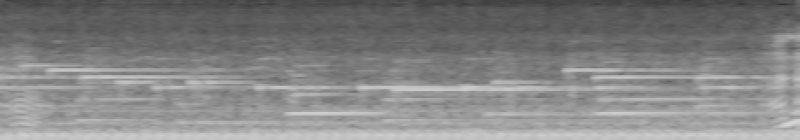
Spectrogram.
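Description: Mister Softee ice cream truck's chime playing its jingle, a tune of clear single notes stepping up and down, over a steady low hum.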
